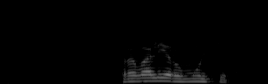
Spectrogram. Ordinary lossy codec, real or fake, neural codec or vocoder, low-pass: none; real; none; 3.6 kHz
